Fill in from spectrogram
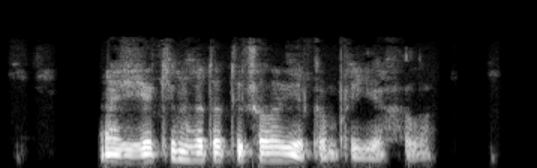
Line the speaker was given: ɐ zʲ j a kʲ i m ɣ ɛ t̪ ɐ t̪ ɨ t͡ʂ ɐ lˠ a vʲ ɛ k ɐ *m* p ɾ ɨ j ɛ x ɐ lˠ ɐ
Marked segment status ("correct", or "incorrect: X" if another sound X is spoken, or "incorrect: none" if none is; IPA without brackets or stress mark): correct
